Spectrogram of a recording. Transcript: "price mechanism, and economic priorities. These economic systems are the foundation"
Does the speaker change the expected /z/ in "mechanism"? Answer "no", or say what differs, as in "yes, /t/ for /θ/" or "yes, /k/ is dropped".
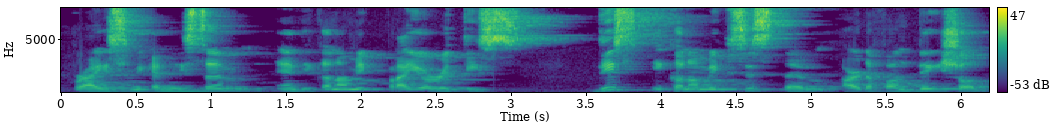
yes, /s/ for /z/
